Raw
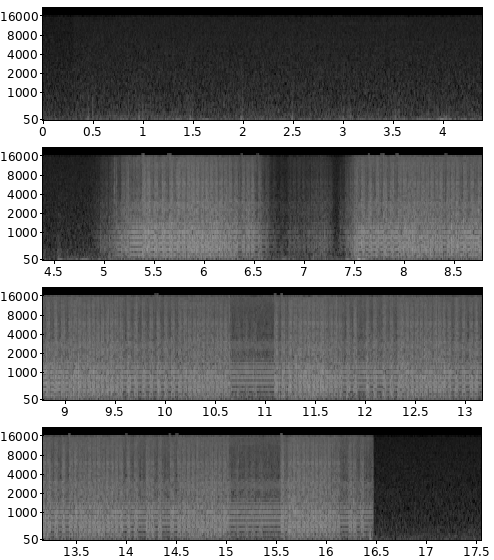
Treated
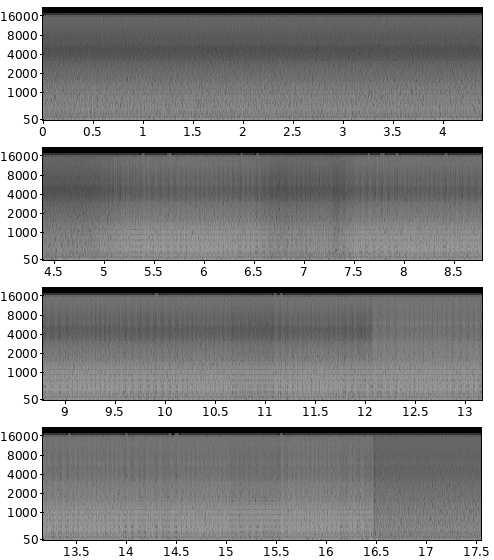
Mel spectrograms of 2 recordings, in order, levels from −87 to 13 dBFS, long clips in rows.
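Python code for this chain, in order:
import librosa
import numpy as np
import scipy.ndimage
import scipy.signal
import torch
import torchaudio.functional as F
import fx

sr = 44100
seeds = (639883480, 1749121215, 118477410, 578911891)

y = fx.bin_compress(x, sr, power=0.2)
y = fx.peak_eq(y, sr, hz=4600.0, db=fx.steps((0.0, -11.0), (12.07, -3.5)), octaves=1.7)
y = y * librosa.db_to_amplitude(2.5)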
